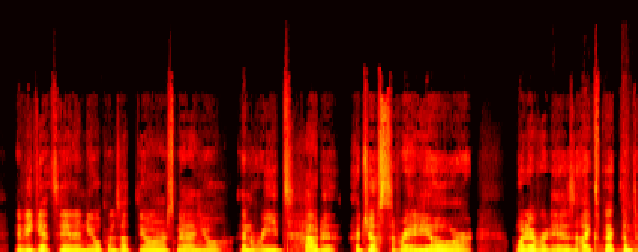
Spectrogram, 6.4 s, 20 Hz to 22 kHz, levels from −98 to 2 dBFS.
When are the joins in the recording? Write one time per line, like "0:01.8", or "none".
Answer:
none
